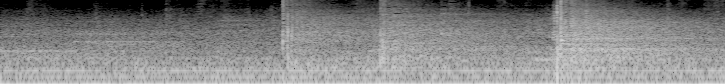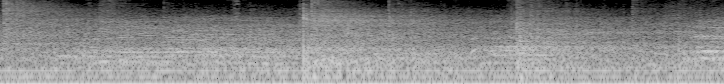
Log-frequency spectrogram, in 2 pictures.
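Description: Badminton rackets striking a shuttlecock in a doubles rally: a handful of sharp, separate hits a second or so apart, the loudest about four seconds in, over a steady low hum in a large hall.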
